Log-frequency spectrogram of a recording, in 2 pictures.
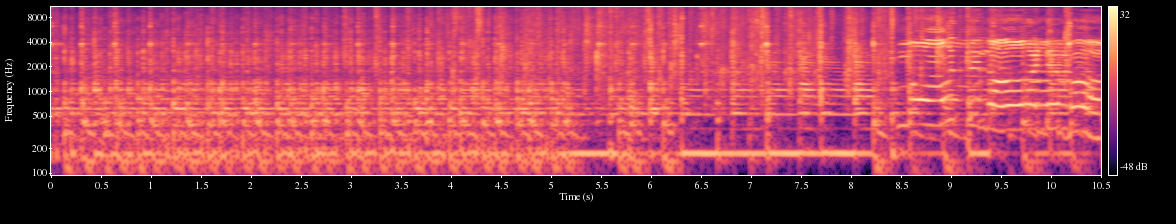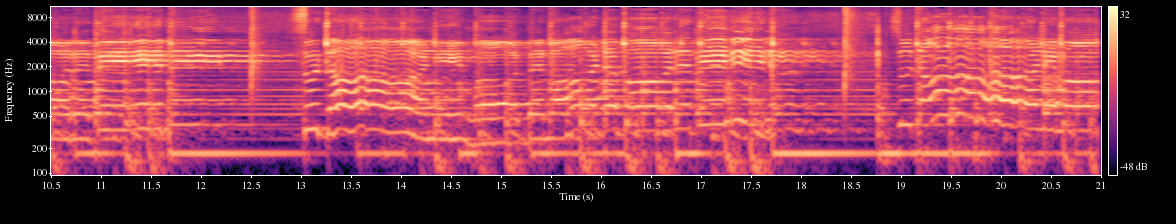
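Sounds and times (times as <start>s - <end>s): barrel drum played by hand: 0.0s - 12.8s, 13.5s - 21.0s
woman singing: 8.4s - 21.0s.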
